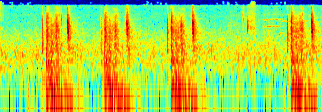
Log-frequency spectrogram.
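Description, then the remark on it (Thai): A door slams shut four times in a steady rhythm, each a loud, heavy thud with a short crack, separated by brief quiet gaps, as in a video game's repeated door effect. “คือมันยากคือพอประตูมันสามารถอินเตอร์แอคกับตัวละครหรือกับ NPC ได้เดี๋ยปัญหาเราเนี้ยมันเกิดขึ้นมา”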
